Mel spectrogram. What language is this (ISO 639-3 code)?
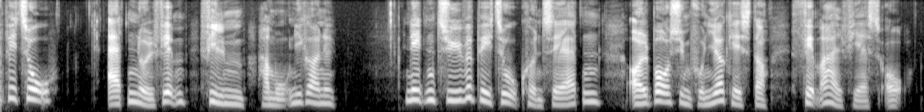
dan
